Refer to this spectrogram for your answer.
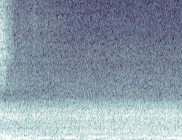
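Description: A steady, even motor hum with a soft airy hiss: the fan runs smoothly with no rattle or noise.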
